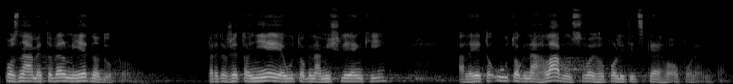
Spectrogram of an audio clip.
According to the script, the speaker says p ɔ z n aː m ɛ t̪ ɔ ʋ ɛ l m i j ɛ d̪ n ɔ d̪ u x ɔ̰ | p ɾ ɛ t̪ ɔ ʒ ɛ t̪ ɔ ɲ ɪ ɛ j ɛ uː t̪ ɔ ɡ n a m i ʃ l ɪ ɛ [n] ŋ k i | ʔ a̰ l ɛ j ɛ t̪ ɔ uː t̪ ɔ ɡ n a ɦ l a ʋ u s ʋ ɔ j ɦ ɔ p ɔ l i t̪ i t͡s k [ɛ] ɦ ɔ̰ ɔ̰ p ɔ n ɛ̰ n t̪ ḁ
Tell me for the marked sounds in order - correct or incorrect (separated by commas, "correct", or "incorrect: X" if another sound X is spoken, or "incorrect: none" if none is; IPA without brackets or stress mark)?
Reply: incorrect: none, incorrect: ɛː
